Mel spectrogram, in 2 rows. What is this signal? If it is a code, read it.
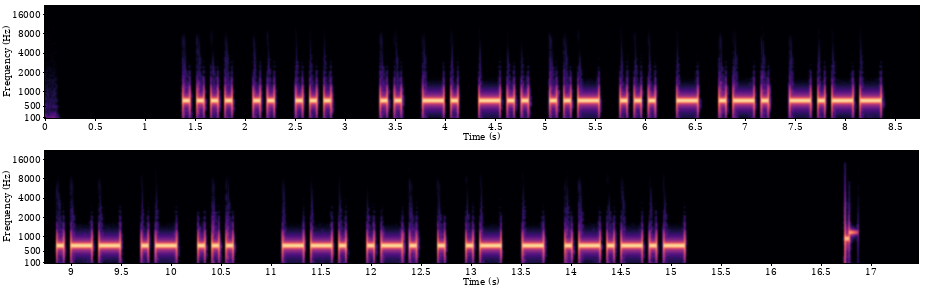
Morse code, heard as a keyed tone, about 17 wpm, 700 Hz. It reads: HIS INDUSTRY WAS GREAT.
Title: Sentences from Top 1000 Words - Review Part 4 - 17wpm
